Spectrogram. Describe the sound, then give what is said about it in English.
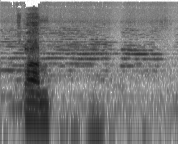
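Angry car horn honking: one loud, harsh, buzzy blare lasting about a third of a second, followed by quieter low rumbling sound. “angry honking.”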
